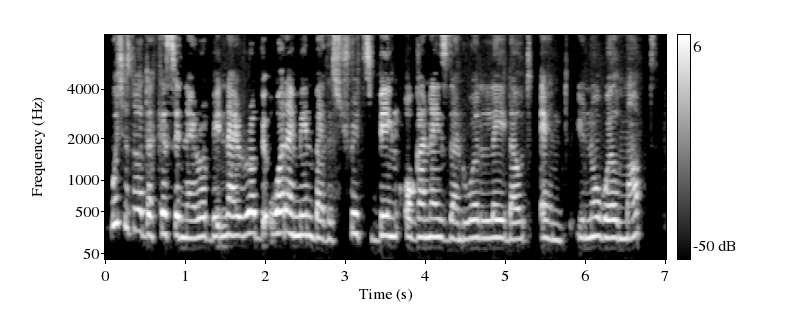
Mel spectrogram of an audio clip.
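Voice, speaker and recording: Casting: young woman vlogger, Ugandan East African accent, mellow husky tone, chatty and emphatic delivery. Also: mid-range voice. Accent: Ugandan East African English. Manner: emphatic, expressive, often addressing listeners as friends. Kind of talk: casual chatty vlog addressed to viewers.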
